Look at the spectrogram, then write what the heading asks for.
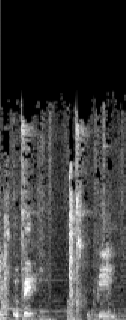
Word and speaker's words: Obehi: So, Obehi, when did you start makeup? Yeah, this is my friend and she doesn't know my name. My name is Obehi. What's Obehi? Obehi.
